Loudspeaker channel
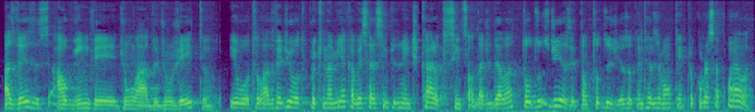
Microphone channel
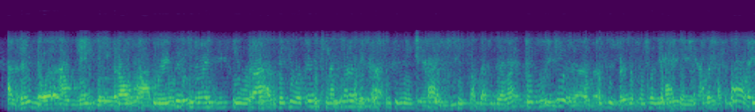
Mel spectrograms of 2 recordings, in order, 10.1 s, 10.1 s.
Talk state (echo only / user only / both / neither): both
